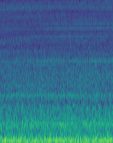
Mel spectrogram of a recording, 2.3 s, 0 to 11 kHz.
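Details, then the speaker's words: Hayward HP31204T heat pump after replacing a bad capacitor: compressor starts normally with a steady low hum and even rumble. "that, my friends, is what the compressor should sound like when it starts up."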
